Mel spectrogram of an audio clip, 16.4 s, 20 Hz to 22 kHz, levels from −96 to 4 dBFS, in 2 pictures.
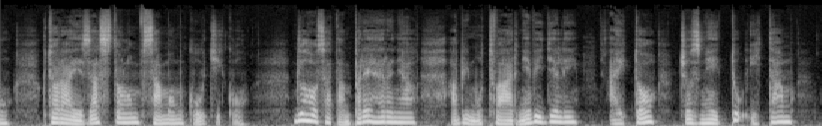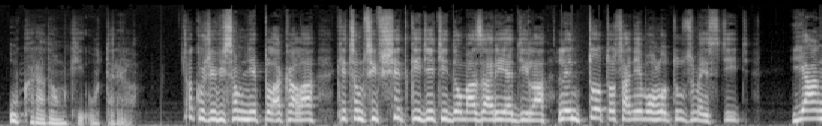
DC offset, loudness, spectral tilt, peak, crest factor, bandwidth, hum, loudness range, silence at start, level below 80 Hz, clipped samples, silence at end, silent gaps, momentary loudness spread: under 0.1%; -15 LUFS; -5.5 dB/octave; 0 dBFS; 16 dB; 16.5 kHz; none; 6 LU; 0 s; -40 dBFS; under 0.1%; 0 s; none; 13 LU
